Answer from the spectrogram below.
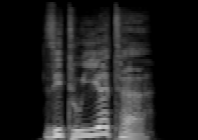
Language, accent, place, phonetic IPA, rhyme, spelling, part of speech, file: German, Germany, Berlin, [zituˈiːɐ̯tɐ], -iːɐ̯tɐ, situierter, adjective, De-situierter.ogg
- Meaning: 1. comparative degree of situiert 2. inflection of situiert: strong/mixed nominative masculine singular 3. inflection of situiert: strong genitive/dative feminine singular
